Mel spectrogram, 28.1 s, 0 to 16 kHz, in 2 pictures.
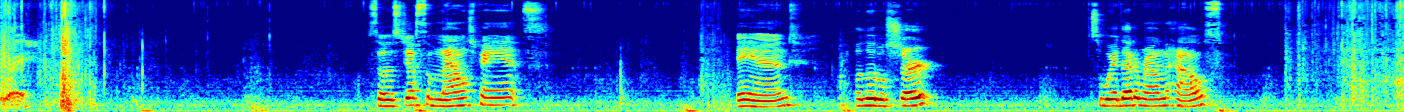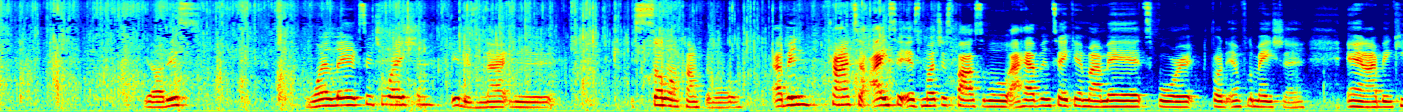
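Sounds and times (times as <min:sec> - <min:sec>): plastic bag crinkling: 0:00.0 - 0:02.8, 0:12.7 - 0:24.0
faint steady hum: 0:00.0 - 0:28.0.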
